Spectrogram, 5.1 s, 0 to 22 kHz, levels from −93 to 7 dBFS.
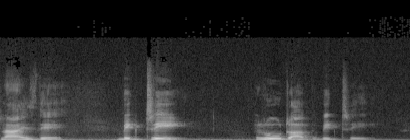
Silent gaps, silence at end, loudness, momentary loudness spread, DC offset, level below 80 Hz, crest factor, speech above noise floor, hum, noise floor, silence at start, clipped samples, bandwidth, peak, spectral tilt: none; 0.5 s; -23 LUFS; 19 LU; under 0.1%; -48 dBFS; 18 dB; 24 dB; none; -47 dBFS; 0 s; under 0.1%; 15.5 kHz; -8 dBFS; -6 dB/octave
